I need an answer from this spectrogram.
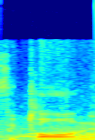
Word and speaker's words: futon: in there and uh or futon As Americans say it futon is the Japanese way so I get my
